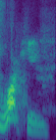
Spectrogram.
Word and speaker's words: Joaquin: No, but it is a Spanish name, so if you could just pronounce it correctly.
